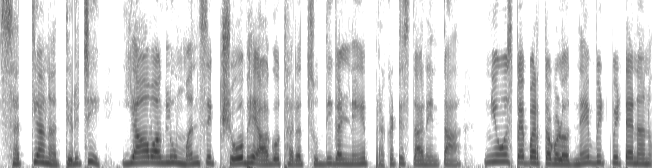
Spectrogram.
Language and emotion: Kannada, disgusted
